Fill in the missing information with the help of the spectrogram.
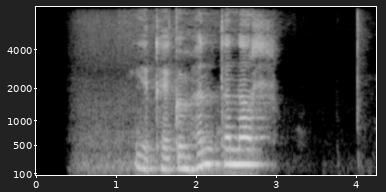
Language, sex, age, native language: Icelandic, female, 50-59, Icelandic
